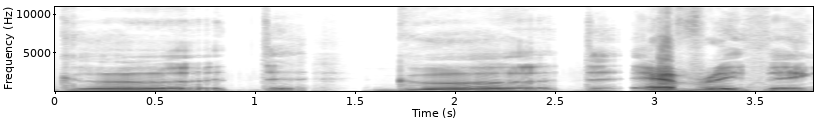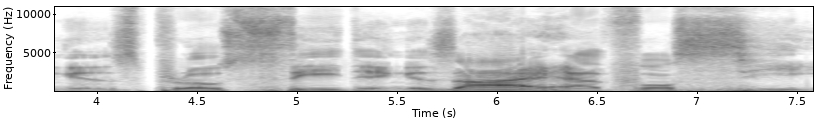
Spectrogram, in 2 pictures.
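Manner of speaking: each "good" stretched, slow and loud. Imagining a politician's office recording: Star Wars Emperor voice. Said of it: "the recording would have sounded something like this".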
